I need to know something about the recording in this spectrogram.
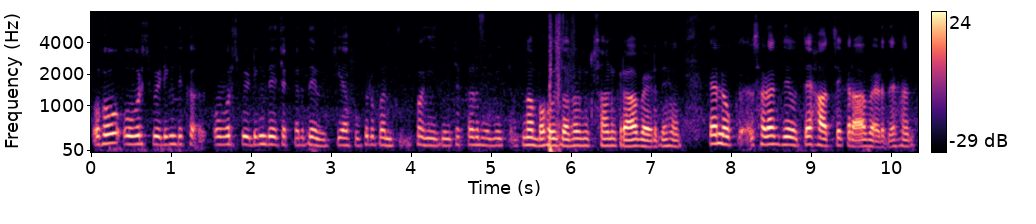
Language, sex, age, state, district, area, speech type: Punjabi, male, 18-30, Punjab, Patiala, urban, spontaneous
